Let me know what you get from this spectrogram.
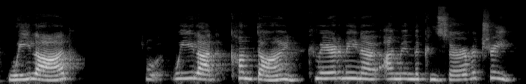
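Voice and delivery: high, lilting Irish landlady calling; a high Irish old lady calling up the stairs. Acted. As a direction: call out sweetly like an old Dublin lady. Landlady calls from conservatory.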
